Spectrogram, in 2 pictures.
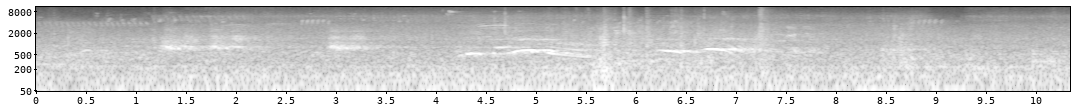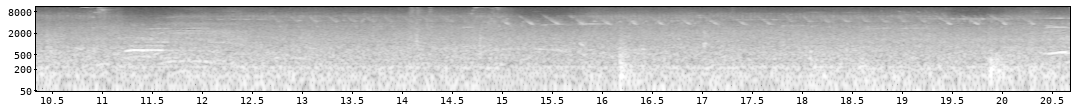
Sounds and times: Humans 0.0 - 20.6

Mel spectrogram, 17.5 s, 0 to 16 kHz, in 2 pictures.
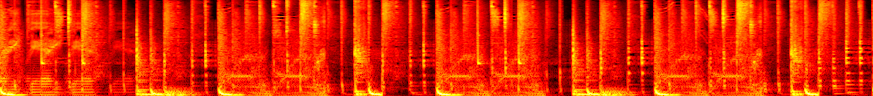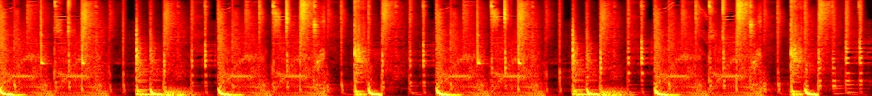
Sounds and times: robot voice 0.0 - 1.6
Electro beat 0.0 - 3.8
Electro beat 4.4 - 5.4
Electro beat 6.6 - 8.2
Electro beat 8.8 - 9.8
Electro beat 10.4 - 14.1
Electro beat 15.3 - 17.0

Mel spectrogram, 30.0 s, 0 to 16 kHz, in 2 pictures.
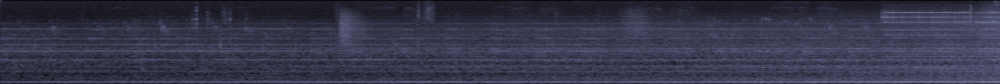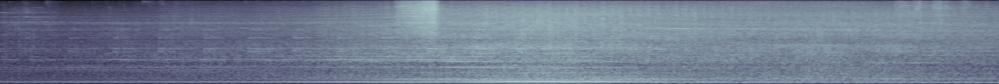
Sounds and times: Empty Oil Train 20 mph 11.2 - 29.9
locomotive 15.7 - 29.9

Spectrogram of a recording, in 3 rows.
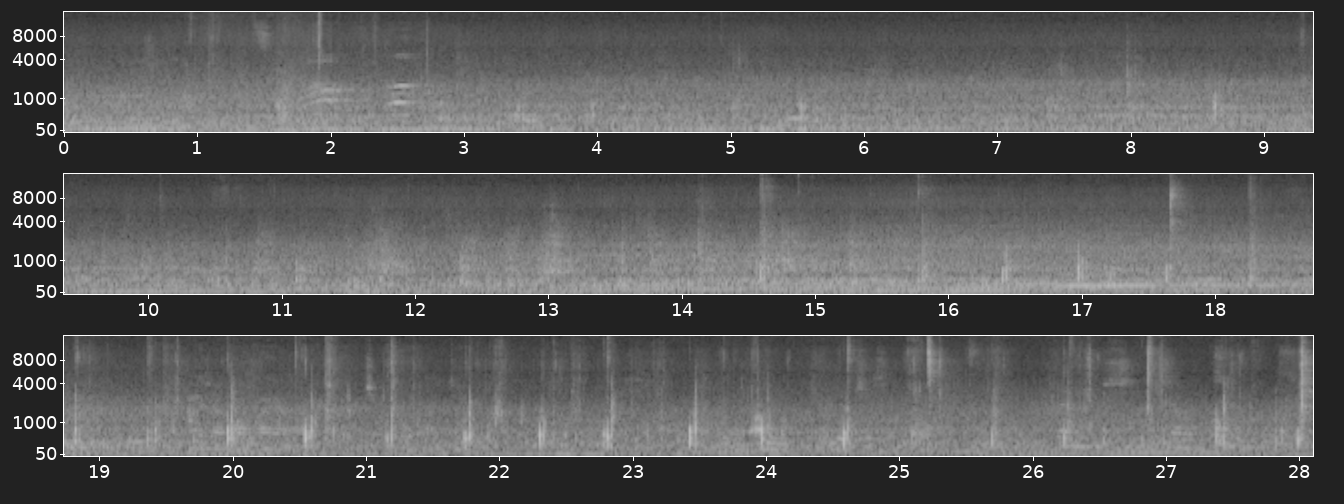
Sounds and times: distant traffic 0.0 - 28.1
pedestrians 0.0 - 28.1

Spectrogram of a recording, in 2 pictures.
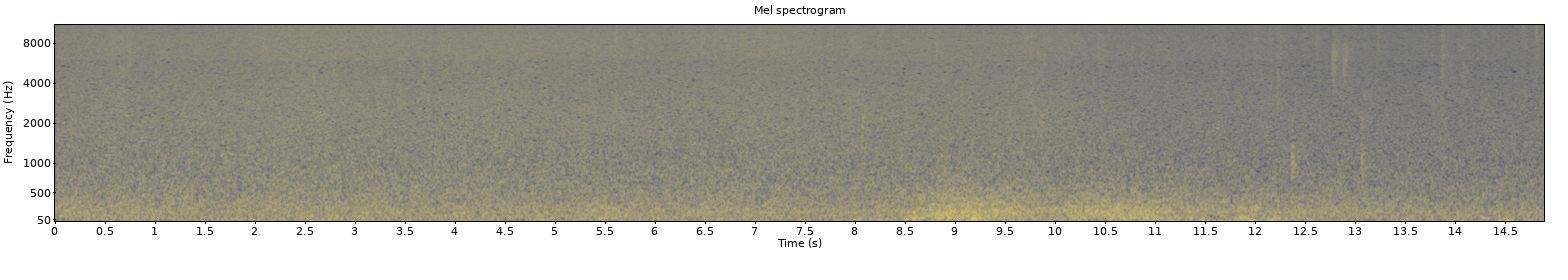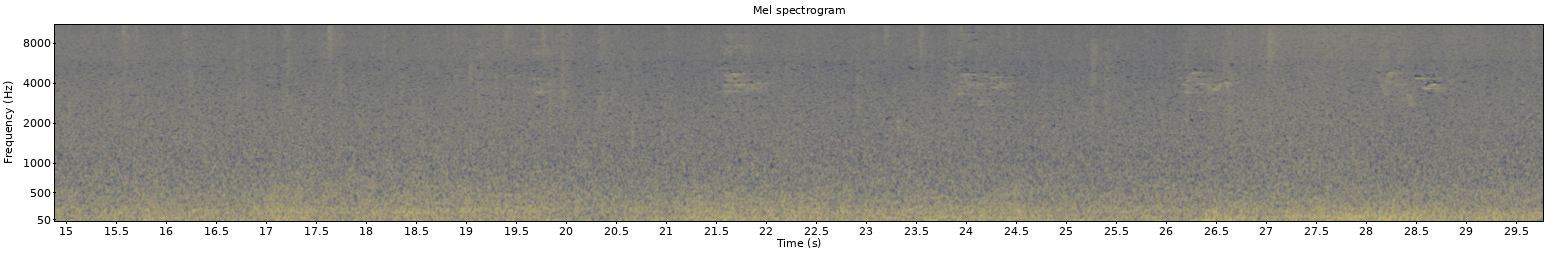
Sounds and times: Torrential rain 0.0 - 29.7
wind 0.0 - 29.7
Rainbow lorikeets shelter nearby and call to each other 28.2 - 28.9

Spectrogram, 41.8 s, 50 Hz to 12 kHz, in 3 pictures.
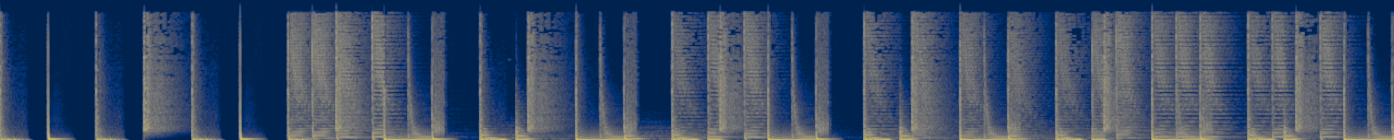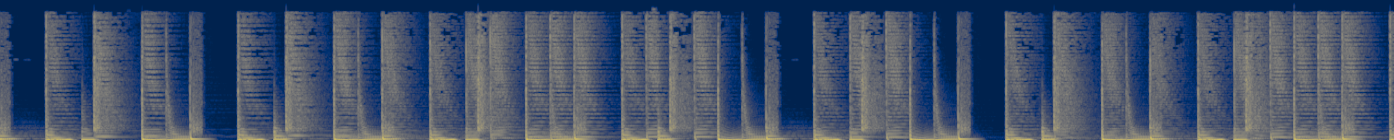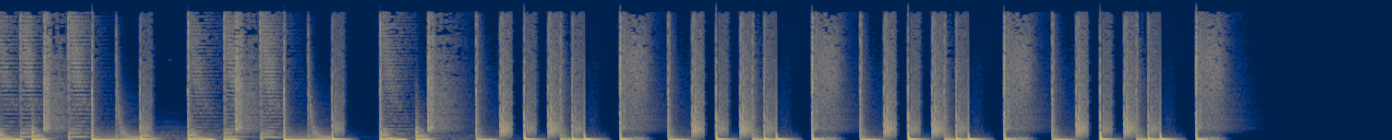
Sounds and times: Drums 0.0 - 40.3
Synth 8.6 - 23.4
Synth 24.0 - 31.1

